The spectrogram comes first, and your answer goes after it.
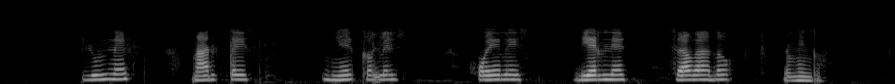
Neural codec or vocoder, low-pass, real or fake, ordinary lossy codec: codec, 16 kHz in and 24 kHz out, 0.6 kbps, FireRedTTS-2 codec; 5.4 kHz; fake; none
